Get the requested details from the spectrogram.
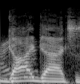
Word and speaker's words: Gygax: Is it, and I'm not sure the pronunciation, is it Gary Gygax? – Gary Gygax is the dead guy in the envelope.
